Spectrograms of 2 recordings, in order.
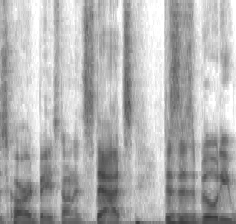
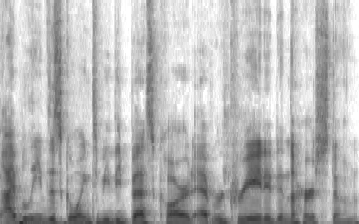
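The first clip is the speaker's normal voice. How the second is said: ordinary talk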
